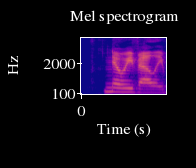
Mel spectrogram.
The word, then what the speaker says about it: Noe Valley: Is another side question based off of that, is, how do you say it was, Noe Valley? – Noe Valley Books, yeah.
